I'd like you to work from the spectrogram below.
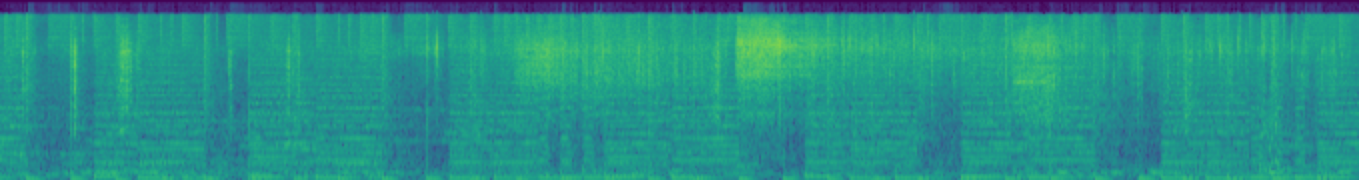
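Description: Tandoori chicken sizzles in a pan as butter is brushed on, a steady close crackling and hissing that carries on throughout with no talking.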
